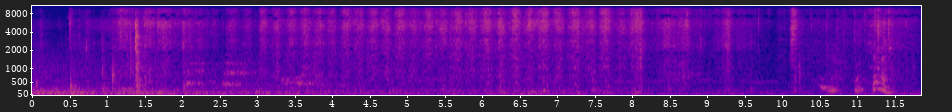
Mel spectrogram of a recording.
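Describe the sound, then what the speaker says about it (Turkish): A hand saw rasps through a plum tree branch during pruning in rapid back-and-forth strokes, a steady rhythmic scratching close by, with occasional speech in the background. "Onu oradan keseyim ve testereyim bu sefer."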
